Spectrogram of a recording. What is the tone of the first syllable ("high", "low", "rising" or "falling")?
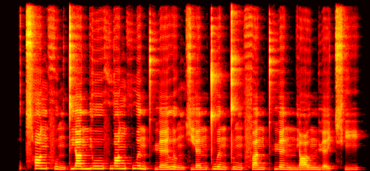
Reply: high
